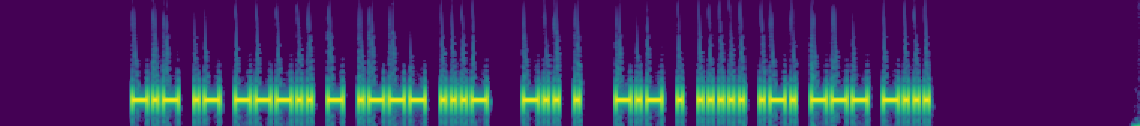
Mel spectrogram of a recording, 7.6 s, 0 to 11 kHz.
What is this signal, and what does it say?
Morse code, heard as a keyed tone, about 36 wpm, 700 Hz. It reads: KA8TJV DE KE5ROB
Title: USA Callsign DE Callsign 35wpm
